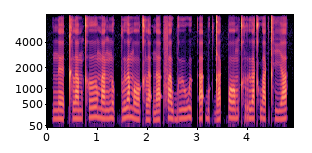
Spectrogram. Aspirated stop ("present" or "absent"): present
